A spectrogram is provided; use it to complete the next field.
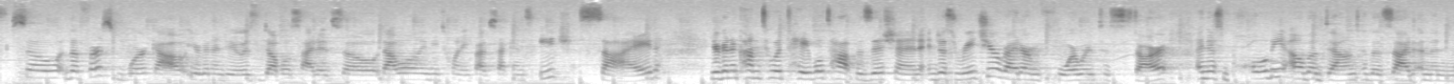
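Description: Faint music plays behind a woman speaking at a moderate pace. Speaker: fitness instructor. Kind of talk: tutorial. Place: empty room. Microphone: lapel.

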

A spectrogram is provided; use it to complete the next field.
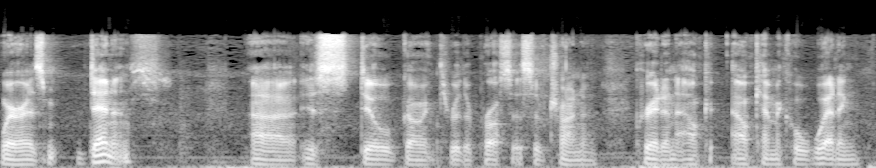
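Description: A man speaks at a fairly slow pace in a very deep, low voice. Light background noise is present. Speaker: guest. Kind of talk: casual chat. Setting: studio. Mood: thoughtful, reflective. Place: studio. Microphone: studio mic.

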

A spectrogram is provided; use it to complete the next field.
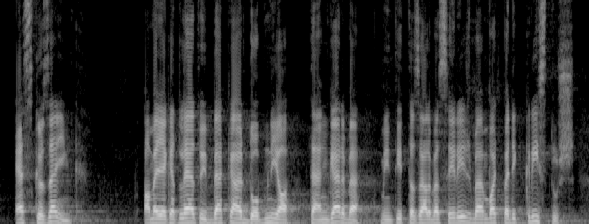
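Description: A man talks in an ordinary speaking voice, fairly high in pitch, at a fairly slow pace with fairly even intonation. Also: quiet background. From Hungary, Pest county; Hungary. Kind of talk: sermon. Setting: church. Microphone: lapel.

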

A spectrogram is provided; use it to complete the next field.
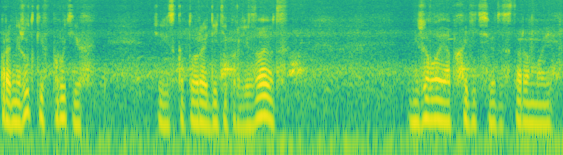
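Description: Noticeable background noise accompanies a man talking at a moderate pace in a dry sound with no echo. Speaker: local walking guide. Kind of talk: casual walking commentary. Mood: nostalgic, calm. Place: street. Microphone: phone near.

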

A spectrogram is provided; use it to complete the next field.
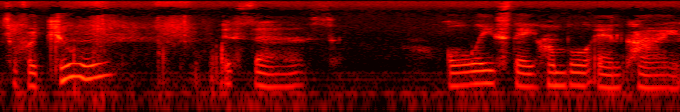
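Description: Very slow and somewhat breathy, a woman speaks with a very deep, low pitch and a dark, mellow tone, leaving long, frequent pauses over light background noise. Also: lively intonation. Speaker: vlogger. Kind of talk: casual talk to camera. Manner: whispered, soft. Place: home room. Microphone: webcam.

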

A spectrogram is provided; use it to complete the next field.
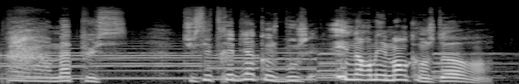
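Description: A man at a moderate pace, dry with no echo, clear music in the background. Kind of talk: comedy sketch acting. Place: forest.

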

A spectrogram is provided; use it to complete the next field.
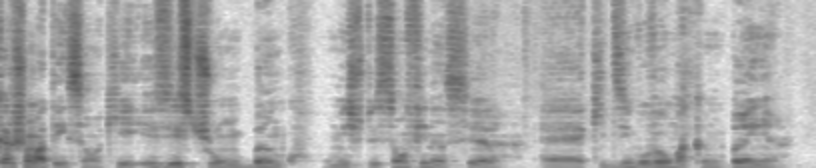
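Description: A man's somewhat breathy voice at a moderate pace, showing ordinary pitch variation. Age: 30s. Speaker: TV talk show host. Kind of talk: interview. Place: office. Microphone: lapel.

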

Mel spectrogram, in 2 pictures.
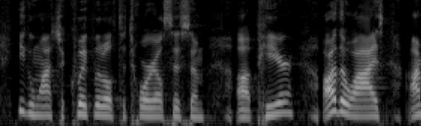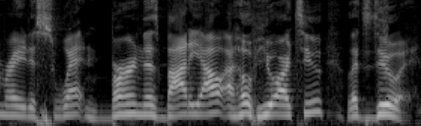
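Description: A man at a moderate pace with a high pitch, over a quiet background. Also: ordinary pitch variation. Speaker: fitness trainer. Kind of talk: workout instruction intro. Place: studio. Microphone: headset.

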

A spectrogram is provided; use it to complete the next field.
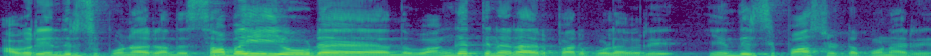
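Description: Against a quiet background, a man with an unremarkable speaking voice uses fairly high pitch and lively intonation. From Tamil Nadu, Sivaganga district; Tamil Nadu. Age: 50s. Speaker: former astrologer. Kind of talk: testimony. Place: home room. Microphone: lapel.

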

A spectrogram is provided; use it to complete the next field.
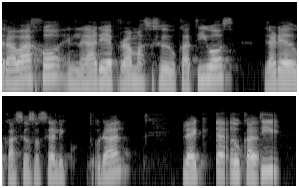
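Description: A woman talks at a fairly quick pace with fairly even intonation. The background is quiet. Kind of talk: presentation in online meeting. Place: home room. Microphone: video call.

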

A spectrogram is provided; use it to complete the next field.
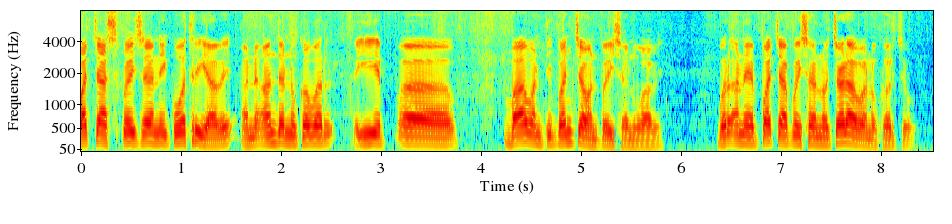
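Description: Pitched high for a man, his voice shows ordinary pitch variation. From Saurashtra, Gujarat (Morbi district). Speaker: guava farmer. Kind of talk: field interview. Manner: halting.

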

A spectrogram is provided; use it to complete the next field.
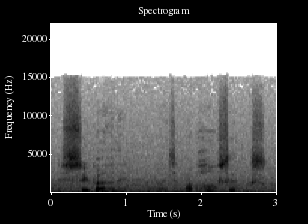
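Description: Loud background noise surrounds a man as he speaks. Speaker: travel vlogger. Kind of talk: casual vlog chat. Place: street. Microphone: phone near.

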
